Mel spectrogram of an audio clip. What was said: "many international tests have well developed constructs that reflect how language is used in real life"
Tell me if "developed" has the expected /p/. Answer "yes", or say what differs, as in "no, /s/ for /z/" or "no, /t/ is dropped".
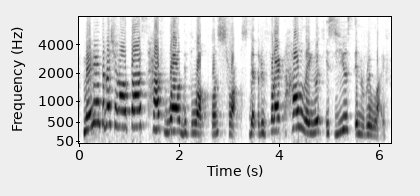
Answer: yes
